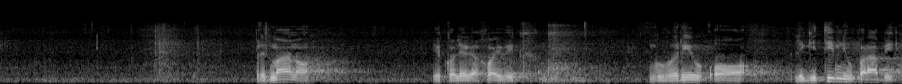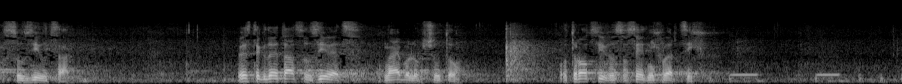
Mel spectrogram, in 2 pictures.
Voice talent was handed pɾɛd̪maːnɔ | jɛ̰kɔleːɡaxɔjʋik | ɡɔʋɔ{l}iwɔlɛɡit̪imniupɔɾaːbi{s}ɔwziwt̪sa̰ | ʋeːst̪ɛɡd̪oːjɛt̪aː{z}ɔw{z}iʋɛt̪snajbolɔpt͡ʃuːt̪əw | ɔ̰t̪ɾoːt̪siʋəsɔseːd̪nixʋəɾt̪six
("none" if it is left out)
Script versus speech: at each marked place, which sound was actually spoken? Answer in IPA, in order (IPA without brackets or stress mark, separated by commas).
ɾ, s, s, z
